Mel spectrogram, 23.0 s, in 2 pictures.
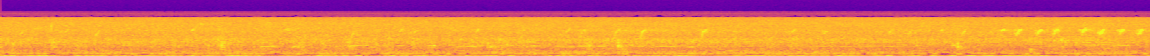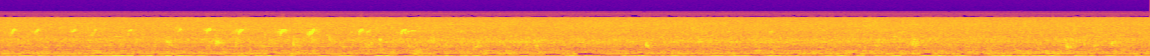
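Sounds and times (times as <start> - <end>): steady background hiss: 0.0 - 23.0
bird chirping: 1.8 - 16.4.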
